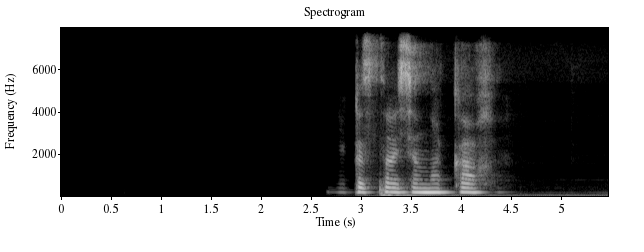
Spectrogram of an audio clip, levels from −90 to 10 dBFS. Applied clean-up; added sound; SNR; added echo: neural mask model DeepFilterNet 3.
